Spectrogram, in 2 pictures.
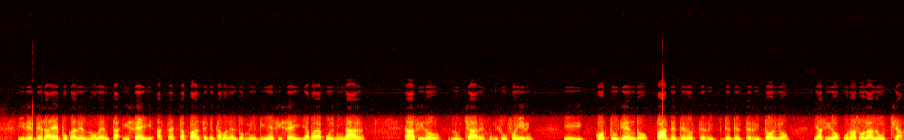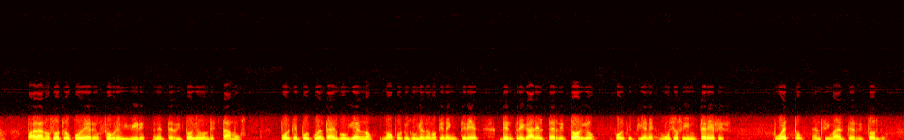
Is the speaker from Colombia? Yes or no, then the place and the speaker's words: yes; Carmen del Darién, Chocó, Colombia; vengo de la cuenca del Culbaradó, municipio Carmen del Darién, zona humanitaria Las Camelias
